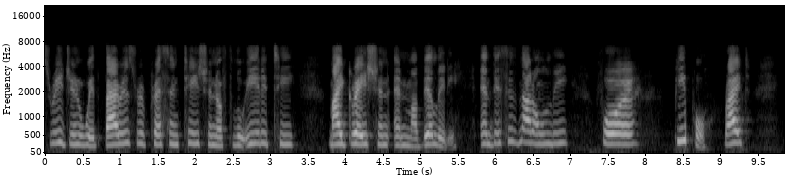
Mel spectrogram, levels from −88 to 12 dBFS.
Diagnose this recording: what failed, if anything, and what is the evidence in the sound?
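Nothing failed; the recording shows no faults.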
